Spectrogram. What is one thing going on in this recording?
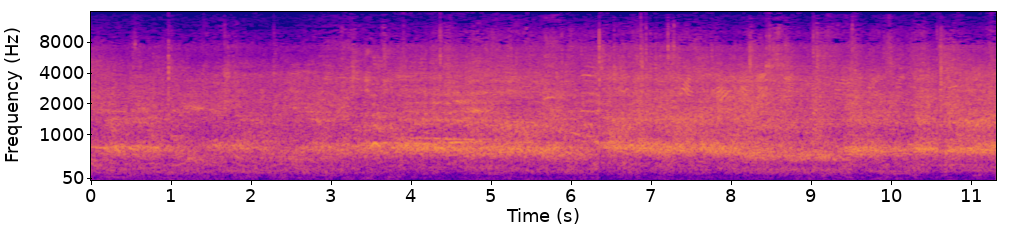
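A large crowd chants loudly in a big echoing arena.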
